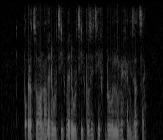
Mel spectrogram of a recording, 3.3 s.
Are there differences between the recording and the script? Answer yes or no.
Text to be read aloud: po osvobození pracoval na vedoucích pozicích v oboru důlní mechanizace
yes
